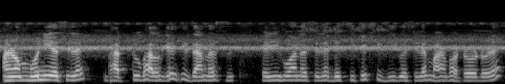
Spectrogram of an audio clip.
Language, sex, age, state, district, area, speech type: Assamese, female, 45-60, Assam, Nagaon, rural, spontaneous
